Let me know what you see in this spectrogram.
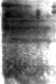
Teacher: La parte anterior o la parte frontal de la lengua sube a la zona de los postalveolos. Aquí es donde se tiene que generar la fricación, es decir, no se van a tocar los órganos, sino simplemente van a impedir que el aire salga de manera homogénea, sino que van a producir esa turbulencia y va a haber vibración en las cuerdas vocales.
